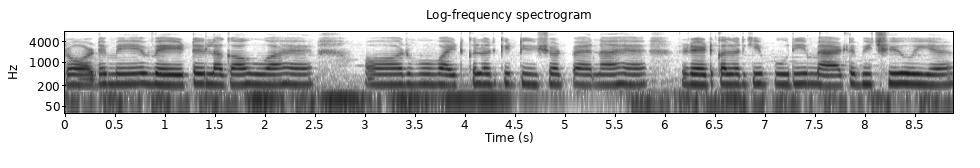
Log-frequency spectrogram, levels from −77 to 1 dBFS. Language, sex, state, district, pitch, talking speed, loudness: Hindi, female, Bihar, Patna, 215 Hz, 155 wpm, -17 LUFS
